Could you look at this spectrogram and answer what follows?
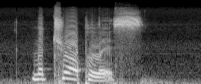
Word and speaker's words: Metropolis: Metropolis. Metropolis. Here, the second syllable is accented.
